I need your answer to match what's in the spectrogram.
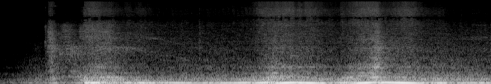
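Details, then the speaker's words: Mazda Miata started with the catalytic converter removed: deep, booming, raspy open-exhaust drone that swells as revs rise. "you hear that that sounds bad yup i think now that the cat's out of the car i think it's customary to start up the car with open exhaust this is going to be stupid"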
